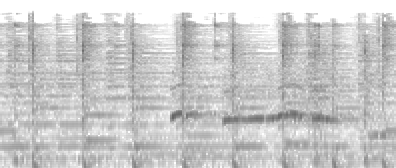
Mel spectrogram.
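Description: Background music with a steady, quick drum beat under a whistle-like melody line that slides between notes.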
